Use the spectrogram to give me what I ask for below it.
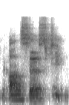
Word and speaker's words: consist: is called a consist a spelled consist pronounced consist don't know why um and that goes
